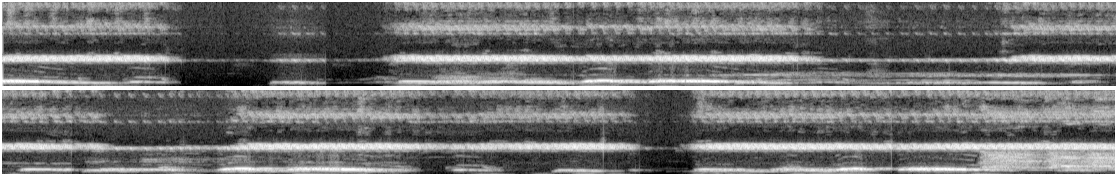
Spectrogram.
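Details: Zebra dove (perkutut) housed in an aviary repeats low, bubbling coo phrases every few seconds, with brief pauses between them. A steady high tone persists and a short rustling noise comes at the end.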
